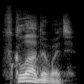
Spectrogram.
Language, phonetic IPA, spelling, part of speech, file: Russian, [ˈfkɫadɨvətʲ], вкладывать, verb, Ru-вкладывать.ogg
- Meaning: 1. to enclose, to insert, to put in; to sheathe; to embed 2. to invest, to deposit 3. to contribute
